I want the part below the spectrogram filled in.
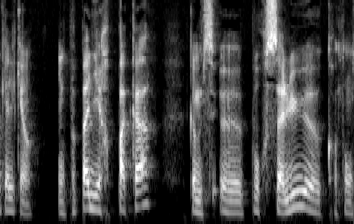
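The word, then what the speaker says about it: пока: le a c'est à dire que c'est pas poca mais paca et donc le fait qu' on insiste sur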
